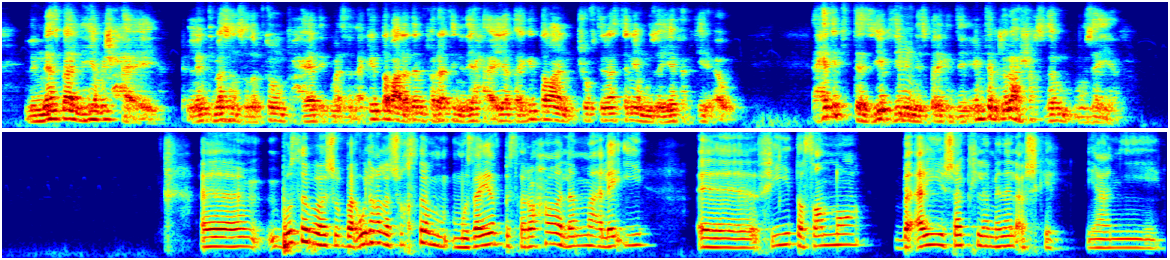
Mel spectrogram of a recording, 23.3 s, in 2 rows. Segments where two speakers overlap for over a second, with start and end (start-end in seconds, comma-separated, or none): none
